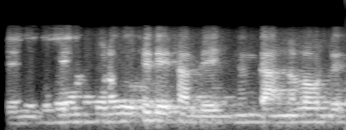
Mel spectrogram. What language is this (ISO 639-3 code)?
brx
